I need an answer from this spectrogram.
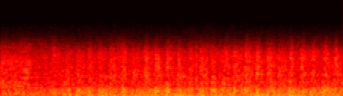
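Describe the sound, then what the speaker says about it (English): A train sound effect from an old-time radio serial: a steady, loud rumbling roar of a train heading into a station, filling the whole stretch with a faint rhythmic clatter and no voices. "There's the train."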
